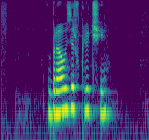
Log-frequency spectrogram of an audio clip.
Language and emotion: Russian, neutral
